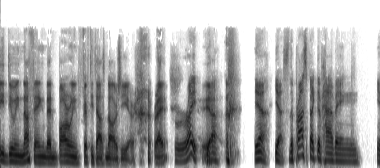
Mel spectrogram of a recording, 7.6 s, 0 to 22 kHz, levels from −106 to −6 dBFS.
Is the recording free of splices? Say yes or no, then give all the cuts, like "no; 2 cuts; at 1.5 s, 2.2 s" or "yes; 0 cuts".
no; 1 cut; at 5.4 s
